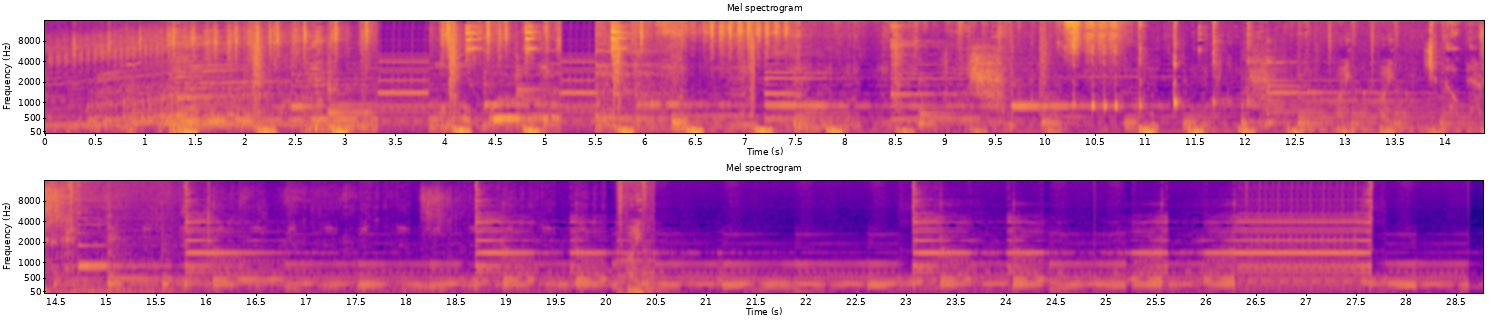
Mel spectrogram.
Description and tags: The end of one of my original songs called "I Still Dream". Plenty of warping and pitch shifting can be heard.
